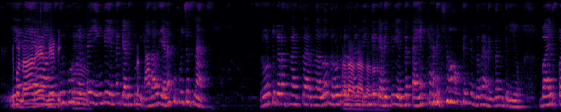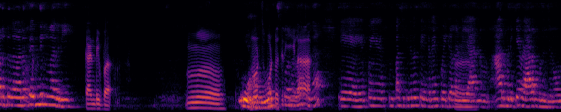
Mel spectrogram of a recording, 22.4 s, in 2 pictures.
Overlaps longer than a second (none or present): present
